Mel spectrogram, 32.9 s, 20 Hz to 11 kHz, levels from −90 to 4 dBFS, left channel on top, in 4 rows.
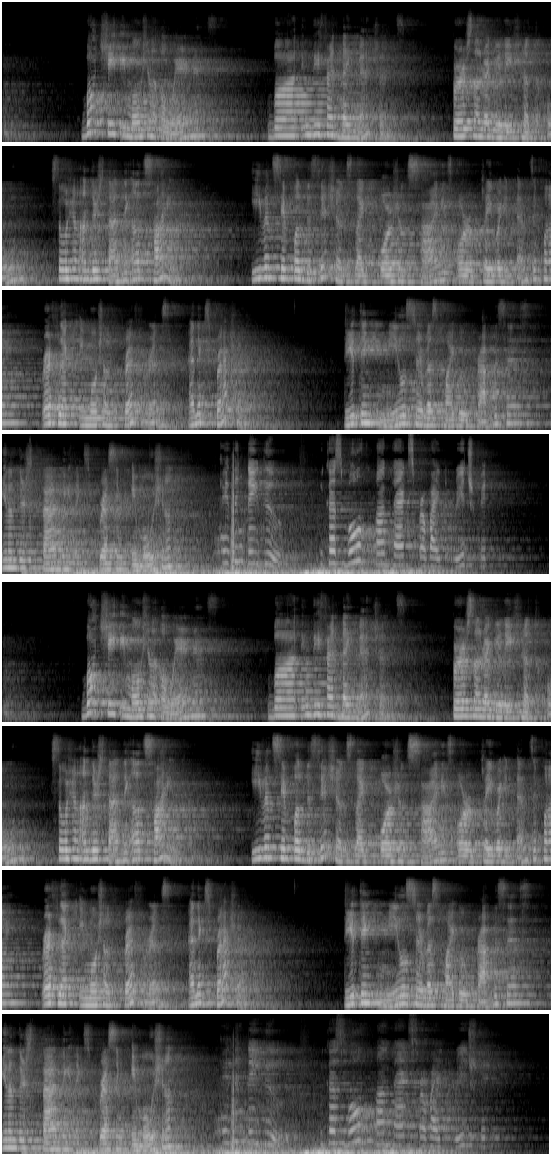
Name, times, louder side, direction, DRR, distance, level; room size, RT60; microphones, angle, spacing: voice 1, 1.2-3.1 4.0-5.9 6.8-8.6 9.1-10.9 12.0-16.7 17.1-18.9 19.3-20.2 21.6-24.3 24.7-27.4, right 1 dB, 15° right, 2 dB, 2.1 m, -29 dB
sound 1, 25.0-31.0, equal, 15° left, 4.7 m, -30 dB
voice 2, 28.0-28.9 29.6-32.0, left 4 dB, 85° left, 7 dB, 1.7 m, -34 dB
30.0 x 17.5 x 9.1 m, 2.2 s
head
